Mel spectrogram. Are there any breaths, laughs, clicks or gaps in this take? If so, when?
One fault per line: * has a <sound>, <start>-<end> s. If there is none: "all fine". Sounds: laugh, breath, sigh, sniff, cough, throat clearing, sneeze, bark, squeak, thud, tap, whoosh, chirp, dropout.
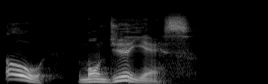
all fine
